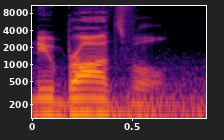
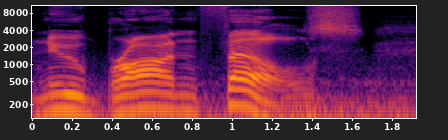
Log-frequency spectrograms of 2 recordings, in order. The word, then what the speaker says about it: New Braunfels: I, I I am terrible at pronouncing that town's name because I've always pronounced it New Bronzeville, and then I looked on the sign and it's spelt out New Braunfels, and I am 34 years old, and I have never said it that way, and I'm not going to change now.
